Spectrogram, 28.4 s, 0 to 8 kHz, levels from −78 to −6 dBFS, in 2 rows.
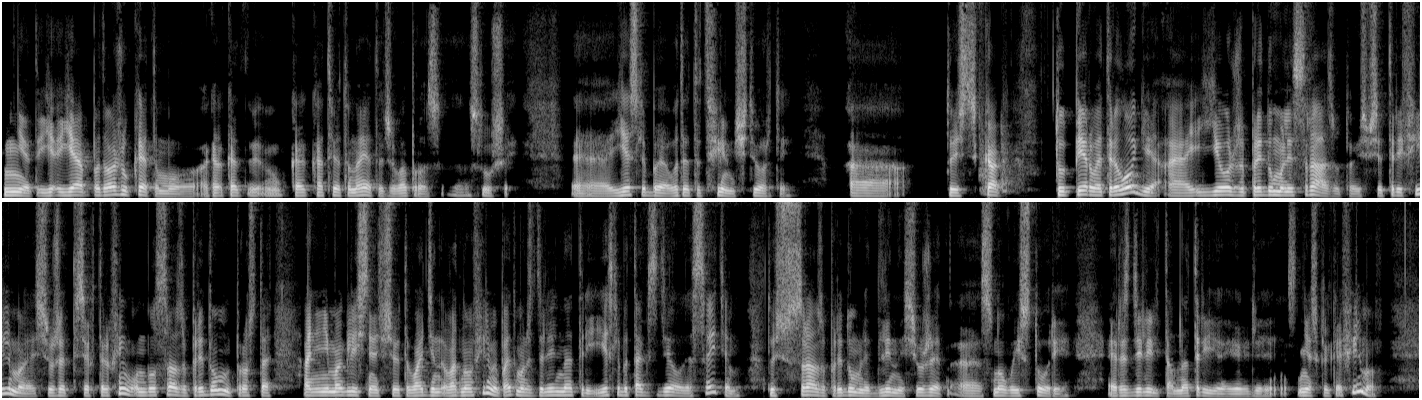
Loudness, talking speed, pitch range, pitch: -22 LUFS, 165 wpm, 115-140 Hz, 130 Hz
